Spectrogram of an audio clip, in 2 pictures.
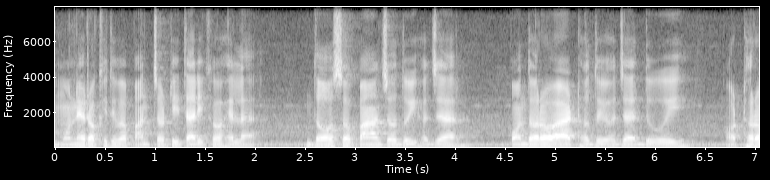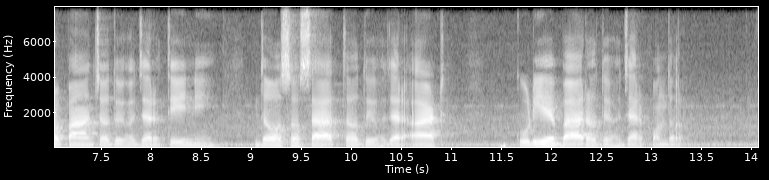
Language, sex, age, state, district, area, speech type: Odia, male, 45-60, Odisha, Kandhamal, rural, spontaneous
